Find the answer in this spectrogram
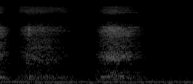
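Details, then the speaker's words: Heavyset 122 kg, 6'2" man under ketamine/propofol procedural sedation for a painful orthopaedic procedure, sitting at 30–45°: two soft, airy audible breaths before he obstructs his airway. "I gotta pay attention to his breathing sometimes you can hear it sometimes it correlates definitely correlates with the end title"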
